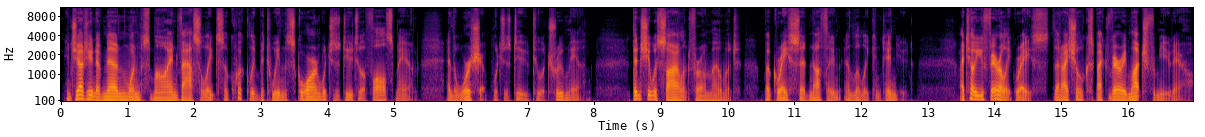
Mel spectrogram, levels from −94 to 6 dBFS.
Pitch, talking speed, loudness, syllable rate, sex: 95 Hz, 200 wpm, -23 LUFS, 5.6 syllables/s, male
